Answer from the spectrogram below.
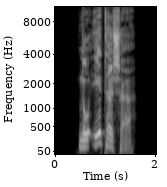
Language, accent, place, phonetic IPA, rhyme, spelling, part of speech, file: German, Germany, Berlin, [noˈʔeːtɪʃɐ], -eːtɪʃɐ, noetischer, adjective, De-noetischer.ogg
- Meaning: inflection of noetisch: 1. strong/mixed nominative masculine singular 2. strong genitive/dative feminine singular 3. strong genitive plural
